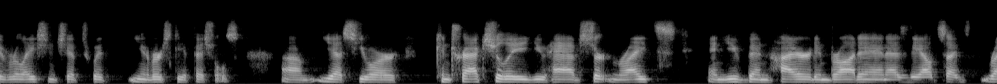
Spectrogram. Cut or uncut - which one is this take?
uncut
